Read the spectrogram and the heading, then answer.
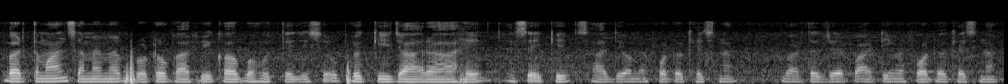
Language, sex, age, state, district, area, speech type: Hindi, male, 30-45, Madhya Pradesh, Harda, urban, spontaneous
